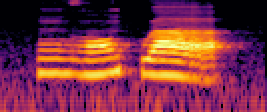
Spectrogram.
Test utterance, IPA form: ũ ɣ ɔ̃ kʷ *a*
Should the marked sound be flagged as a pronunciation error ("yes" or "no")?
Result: no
